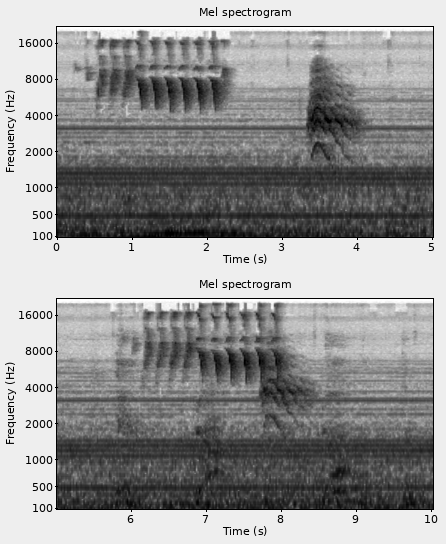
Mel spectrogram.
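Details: Bananaquit song outdoors in nature, two bursts of quick, high, wheezy down-slurred notes strung in rapid rows, separated by a lower chattering call and a pause; a constant low hum runs beneath.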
